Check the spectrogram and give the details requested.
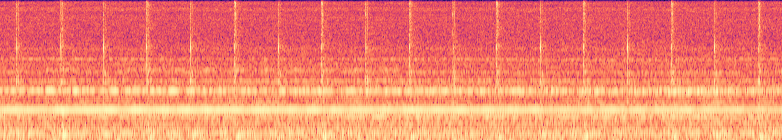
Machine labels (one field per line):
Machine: valve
